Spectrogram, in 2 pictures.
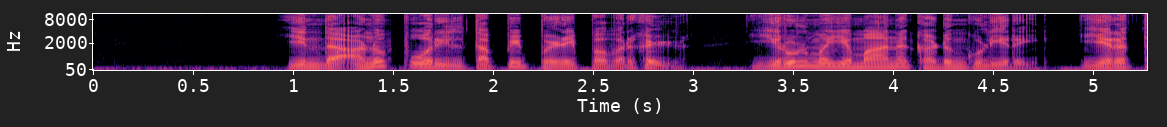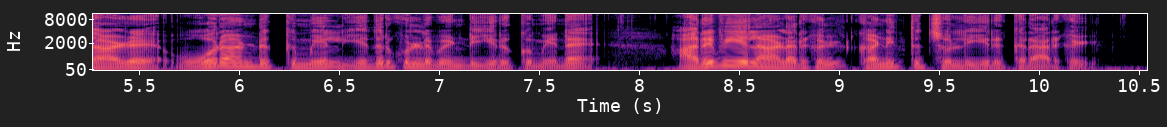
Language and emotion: Tamil, neutral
